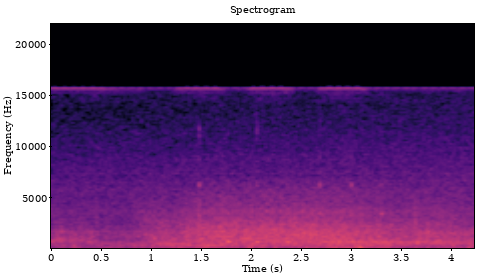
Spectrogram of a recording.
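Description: Steady background hiss and rumble with no distinct events, like wind or noise on an open microphone.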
